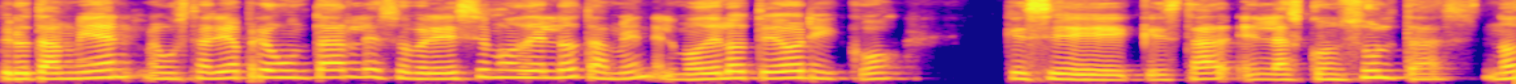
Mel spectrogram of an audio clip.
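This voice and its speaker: Over a quiet background, a woman talks in a dark, mellow tone. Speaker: audience member asking question. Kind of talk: conference Q&A question. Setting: conference hall with audience.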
